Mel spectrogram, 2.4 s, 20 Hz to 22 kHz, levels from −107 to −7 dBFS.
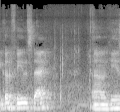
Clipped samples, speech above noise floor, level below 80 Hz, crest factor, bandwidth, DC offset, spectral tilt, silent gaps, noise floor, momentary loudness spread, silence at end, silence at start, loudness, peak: under 0.1%; 21 dB; -42 dBFS; 12 dB; 19 kHz; 0.4%; -6.5 dB/octave; none; -32 dBFS; 19 LU; 0 s; 0 s; -13 LUFS; 0 dBFS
